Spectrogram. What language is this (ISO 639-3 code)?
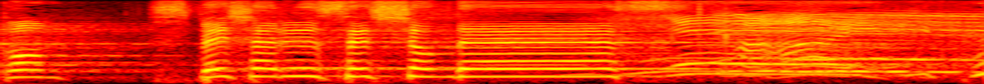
jpn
